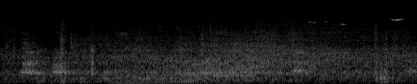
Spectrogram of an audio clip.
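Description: Faint, steady noise of a car driving slowly, heard from inside the cabin, with a few faint short sounds in the first second.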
